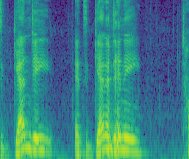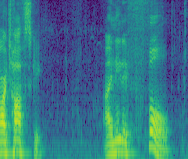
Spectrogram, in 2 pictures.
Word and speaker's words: Genndy: Gennady Tartovsky. Take down the goddamn poster. Missing a fucking goddamn millennial. Hey, go find the goddamn millennial. Go find that Waterbury millennial. He's somewhere. Granadini. You pronounced his name so incorrectly.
